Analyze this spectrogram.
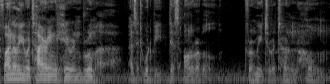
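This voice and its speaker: A man uses a put-on character voice at a very deep, low pitch, in a solemn tone. His loudness swings widely over clear background noise. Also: moderate pace, ordinary pitch variation. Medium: machinima. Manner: solemn, formal.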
